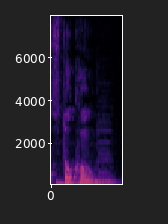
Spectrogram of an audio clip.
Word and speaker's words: Stockholm: l'on applique cette règle, le L ne se prononce pas lorsque suivi du son K, comme par exemple dans folk ou encore yoke, ou aussi du son M, comme par exemple dans Holmes ou encore Stockholm.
